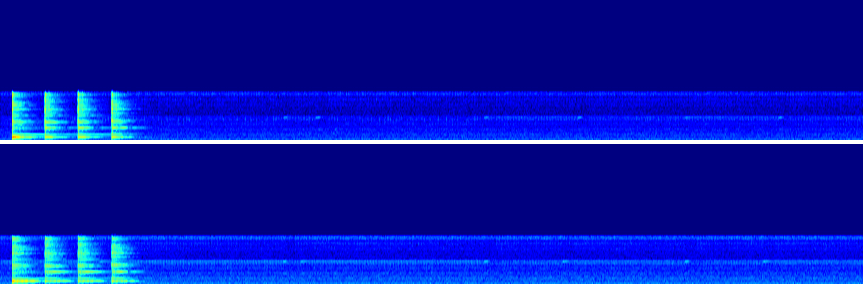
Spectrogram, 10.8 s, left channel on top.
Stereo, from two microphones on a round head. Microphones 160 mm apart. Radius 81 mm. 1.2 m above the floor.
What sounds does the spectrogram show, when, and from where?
0.1 s dishes clattering: 50° left (ahead or behind), 0.5 m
